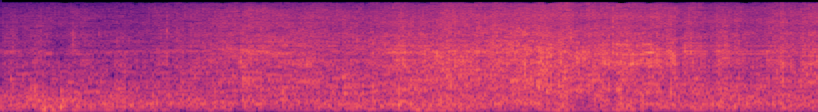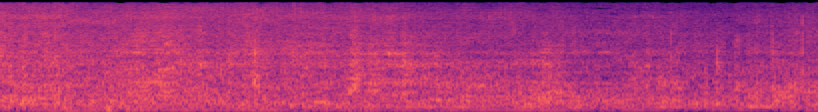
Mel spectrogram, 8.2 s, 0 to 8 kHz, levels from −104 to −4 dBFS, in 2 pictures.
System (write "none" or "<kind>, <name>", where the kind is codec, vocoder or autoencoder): codec, SNAC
